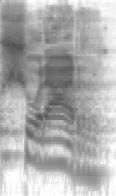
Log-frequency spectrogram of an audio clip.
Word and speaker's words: chorar: Eu sei que vou chorar. It's also common, you hear people not even pronouncing the R at the end.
